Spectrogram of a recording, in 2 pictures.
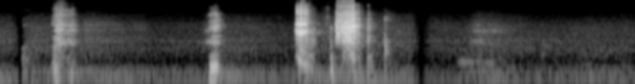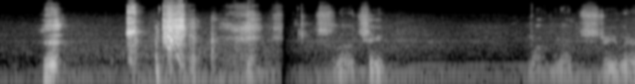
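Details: Person sneezing: several sharp bursts of air with brief intakes between them, mixed with some talking.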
